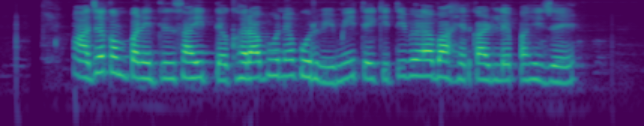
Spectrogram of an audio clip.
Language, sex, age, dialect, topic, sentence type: Marathi, female, 18-24, Standard Marathi, agriculture, question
